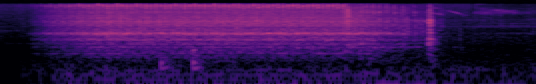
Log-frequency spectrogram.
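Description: Car engine running steadily, then dying away, followed by a single sharp click.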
